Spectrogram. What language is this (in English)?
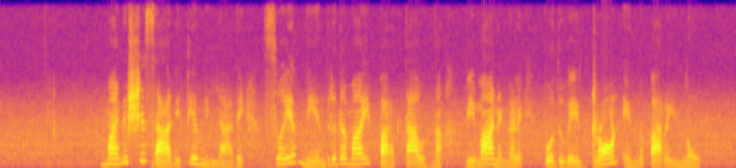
Malayalam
